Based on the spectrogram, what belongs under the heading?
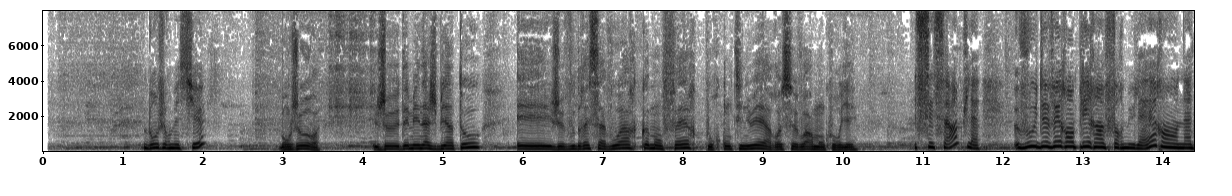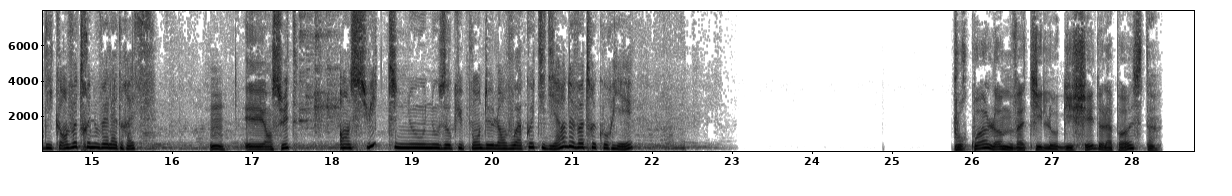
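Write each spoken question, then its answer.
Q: Pourquoi l'homme va-t-il au guichet de la poste ?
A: Pour faire suivre son courrier à sa nouvelle adresse, car il déménage.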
